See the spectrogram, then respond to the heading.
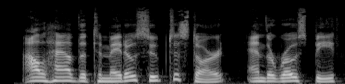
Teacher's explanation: Notice that tomato soup, roast beef, mashed potatoes, and peas are stressed because the food order is the important information here. Notice also that tomato soup, roast beef, and mashed potatoes are compound words.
